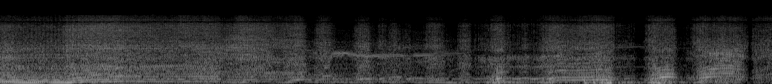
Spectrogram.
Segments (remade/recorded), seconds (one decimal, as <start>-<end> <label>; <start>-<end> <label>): 0.0-7.7 recorded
